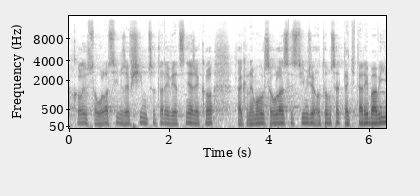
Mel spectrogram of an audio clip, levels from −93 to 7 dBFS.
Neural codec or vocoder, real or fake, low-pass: none; real; 14.4 kHz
